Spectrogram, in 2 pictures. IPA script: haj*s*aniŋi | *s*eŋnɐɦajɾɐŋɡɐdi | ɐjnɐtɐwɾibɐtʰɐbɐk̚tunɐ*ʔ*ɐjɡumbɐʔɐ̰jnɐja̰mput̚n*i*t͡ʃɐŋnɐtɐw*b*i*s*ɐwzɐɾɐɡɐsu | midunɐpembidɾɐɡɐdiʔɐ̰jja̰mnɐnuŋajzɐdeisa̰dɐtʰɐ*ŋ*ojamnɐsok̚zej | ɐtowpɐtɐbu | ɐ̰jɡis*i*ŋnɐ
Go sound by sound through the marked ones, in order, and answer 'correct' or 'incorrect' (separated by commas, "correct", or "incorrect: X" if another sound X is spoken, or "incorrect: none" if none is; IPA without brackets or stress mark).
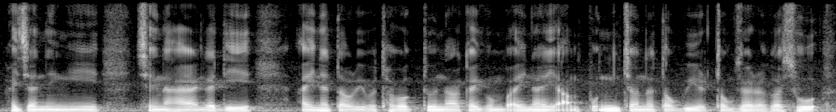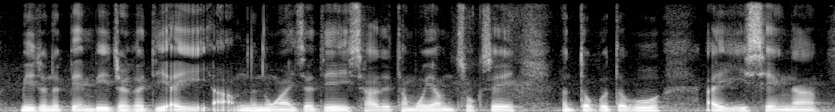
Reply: incorrect: z, correct, incorrect: k, correct, correct, incorrect: t, incorrect: m, incorrect: e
